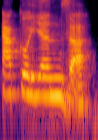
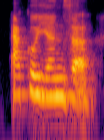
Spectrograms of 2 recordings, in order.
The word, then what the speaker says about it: accoglienza: The word is accoglienza, accoglienza. I actually have a way you can pronounce it on my blog, accoglienza.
